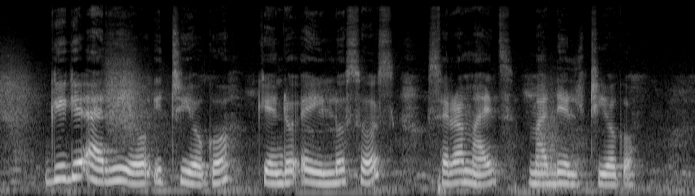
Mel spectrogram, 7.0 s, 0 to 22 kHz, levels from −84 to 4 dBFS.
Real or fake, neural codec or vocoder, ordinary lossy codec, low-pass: real; none; none; 19.8 kHz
